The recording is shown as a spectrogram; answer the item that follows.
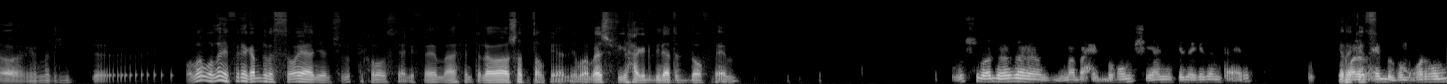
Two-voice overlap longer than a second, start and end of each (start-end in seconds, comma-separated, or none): none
